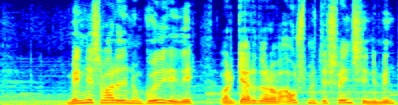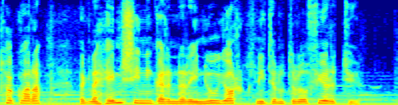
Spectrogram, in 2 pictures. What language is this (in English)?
Icelandic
